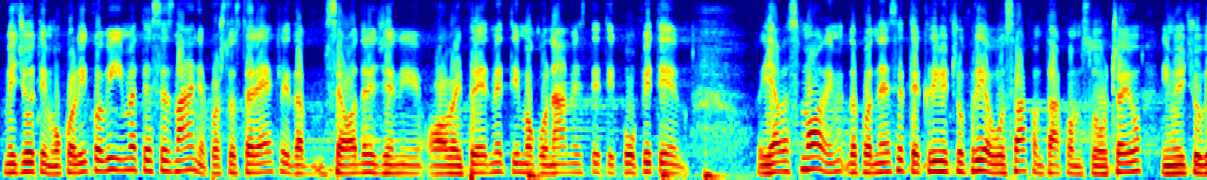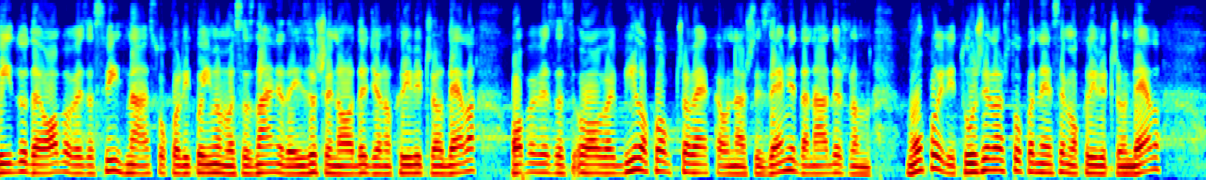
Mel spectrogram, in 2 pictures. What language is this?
Serbian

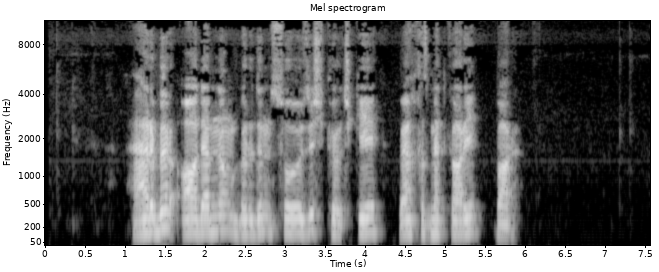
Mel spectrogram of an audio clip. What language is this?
Uyghur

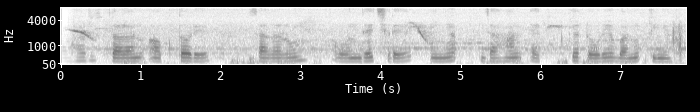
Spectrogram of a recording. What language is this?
Santali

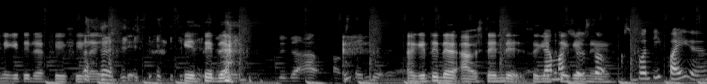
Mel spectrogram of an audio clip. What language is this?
Malay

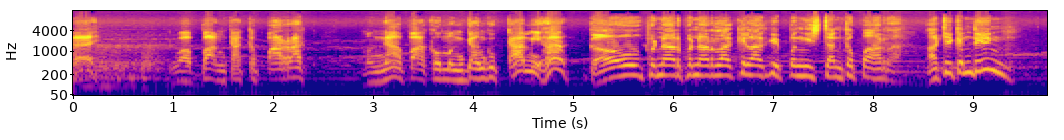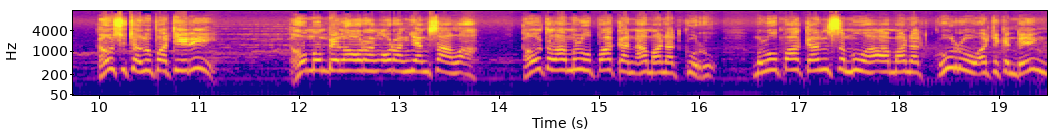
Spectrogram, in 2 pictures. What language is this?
Indonesian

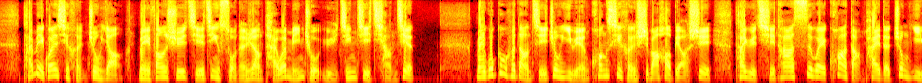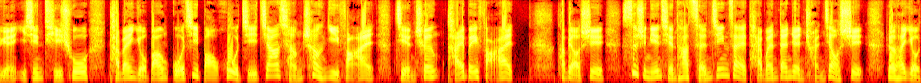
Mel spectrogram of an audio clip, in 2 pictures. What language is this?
Chinese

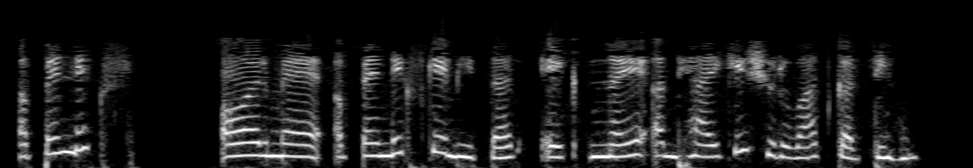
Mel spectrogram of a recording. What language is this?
Hindi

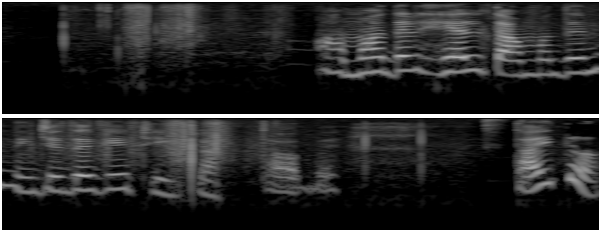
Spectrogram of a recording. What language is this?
Bangla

